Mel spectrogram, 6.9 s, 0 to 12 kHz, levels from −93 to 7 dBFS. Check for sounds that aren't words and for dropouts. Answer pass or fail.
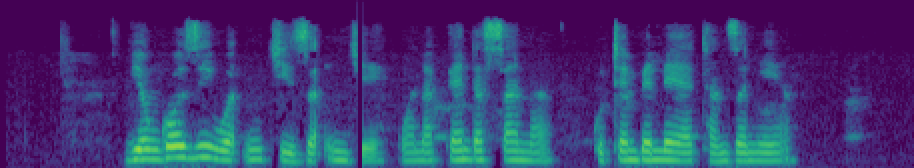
fail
